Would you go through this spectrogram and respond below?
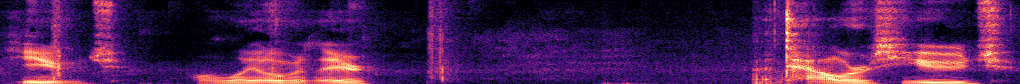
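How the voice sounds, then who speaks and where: A man's voice: fairly low pitch, slow pace, a little mellow, slight background noise. A Midwestern American man with a stuffy head cold, narrating a casual outdoor travel vlog in an easygoing, upbeat way. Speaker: vlogger. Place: outdoors at a campsite and old mine site.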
